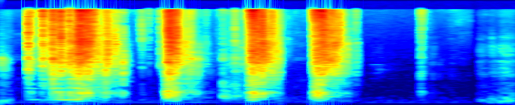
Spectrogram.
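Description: Feed pellets rattle into a plastic bucket.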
